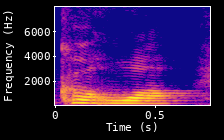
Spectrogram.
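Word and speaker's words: 葛花: Donc ça s'appelle koroi. Ça s'écrit G-E, plus loin H-U-A, koroi.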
